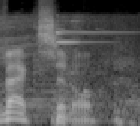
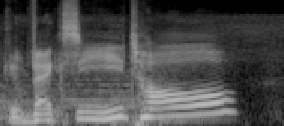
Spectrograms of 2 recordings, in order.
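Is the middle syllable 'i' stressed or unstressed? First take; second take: unstressed; stressed. First: The middle syllable is not stressed. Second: The middle syllable is stressed. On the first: The speaker calls it right. "I think my name is Vexidal" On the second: The speaker calls it wrong. "other people put emphasis on the I"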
